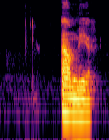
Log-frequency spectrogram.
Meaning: first-person singular dependent-clause present indicative of aanmeren
- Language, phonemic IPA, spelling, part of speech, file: Dutch, /ˈanmer/, aanmeer, verb, Nl-aanmeer.ogg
